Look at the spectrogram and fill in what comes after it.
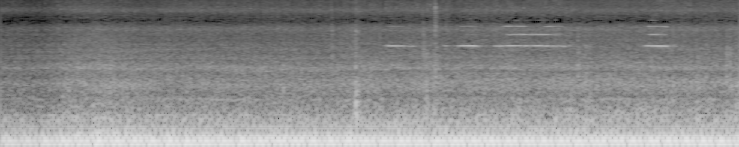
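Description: Jeep Cherokee XJ engine running steadily at low revs as the Jeep crawls slowly over rocks. A thin high-pitched tone comes and goes several times in the second half.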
